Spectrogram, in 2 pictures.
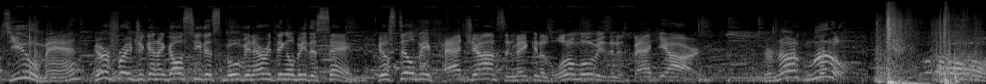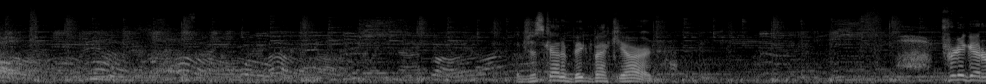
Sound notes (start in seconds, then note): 10.2 chatter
